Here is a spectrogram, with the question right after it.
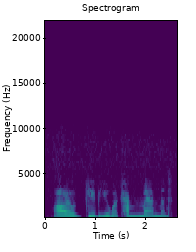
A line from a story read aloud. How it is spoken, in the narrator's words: he snarled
